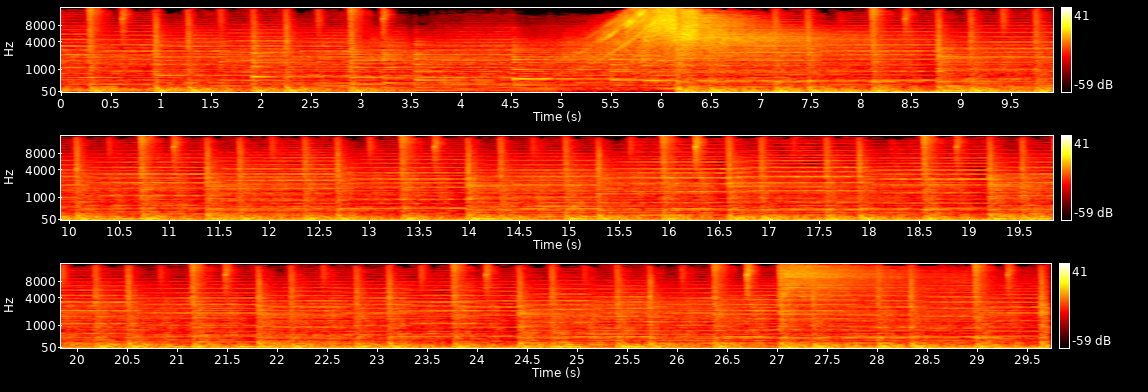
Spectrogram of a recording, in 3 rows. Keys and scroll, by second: 2.6 ctrl+space, 10.2 ctrl+space, 11.5 ctrl+z, 12.3 ctrl+space, 16.7 ctrl+space, 17.1 ctrl+s, 18.1 ctrl+z, 21.7 ctrl+j, 22.3 ctrl+g, 26.8 ctrl+g.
